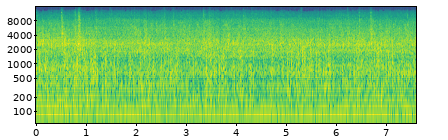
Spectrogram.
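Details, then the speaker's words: 2011 or 2012 John Deere Gator XUV 855D diesel on a test drive after new motor mounts and foam in the clutch housing: steady, even low drone with no rattles, clunks or knocks; quiet and healthy. "this thing's really quiet that's awesome"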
